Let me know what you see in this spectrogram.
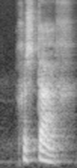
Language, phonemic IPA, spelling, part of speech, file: Dutch, /ɣəˈstaːx/, gestaag, adjective, Nl-gestaag.ogg
- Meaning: 1. steady, continuous 2. gradual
